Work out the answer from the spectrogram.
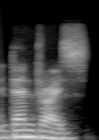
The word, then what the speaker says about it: dendrites: Christ good crazy yeah remember the S okay dendrites all right what about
